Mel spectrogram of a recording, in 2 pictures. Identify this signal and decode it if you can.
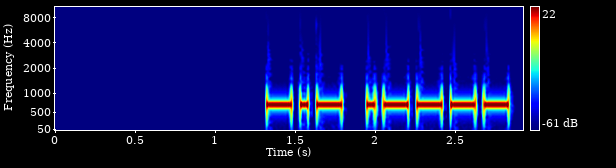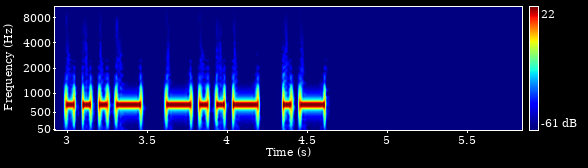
Morse code, heard as a keyed tone, about 22 wpm, 700 Hz. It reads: K1VXA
